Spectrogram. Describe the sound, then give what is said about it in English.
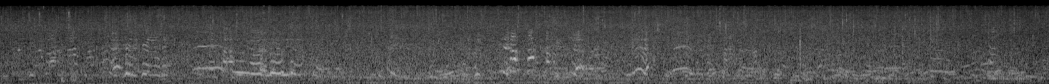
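Steady rain patters down in a dense, hissing wash, with faint murmuring voices and a few brief tonal calls rising over it, moderately loud and continuous throughout. “Look at this rain.”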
